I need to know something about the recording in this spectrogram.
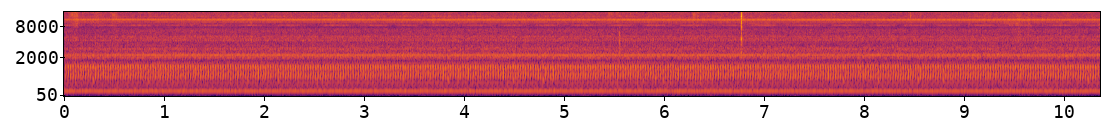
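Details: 1941 Crosley B36-BS battery-operated DC farm radio on a battery eliminator, during servicing with a non-original output transformer: loud steady low hum with buzzy overtones.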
